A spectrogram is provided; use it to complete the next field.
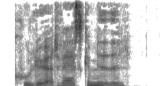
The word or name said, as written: kulørtvaskemiddel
